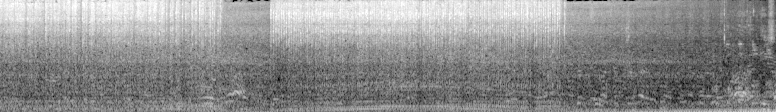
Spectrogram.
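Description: A small engine runs fast with a steady rapid chugging.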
